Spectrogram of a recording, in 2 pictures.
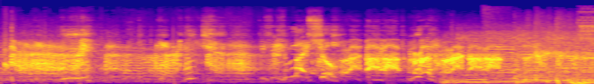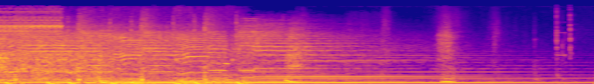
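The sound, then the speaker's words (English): Rapid, high-pitched, loud yapping barks and yips from Umpe, a poodle puppet in a comedy show, fill the first few seconds, with a voice speaking amid them before steady music takes over. “No, bad dog, no.”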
